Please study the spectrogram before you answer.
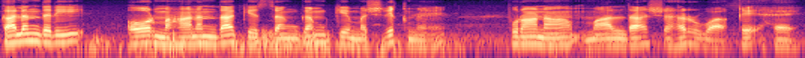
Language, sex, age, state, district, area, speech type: Urdu, male, 18-30, Bihar, Purnia, rural, read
